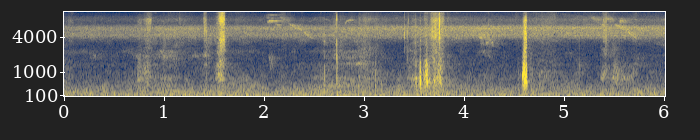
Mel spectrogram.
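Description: A steady high-pitched insect chorus, with scattered crunches and snaps of dry leaves and twigs underfoot, the loudest about a second and a half in and near four and a half seconds.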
